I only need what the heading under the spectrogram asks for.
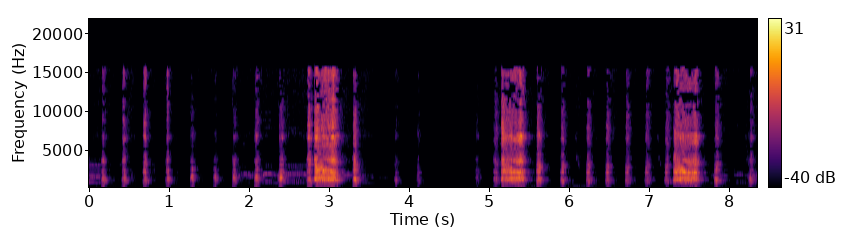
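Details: Hen lure call to draw a rooster: rhythmic clucks building into a loud cackle, a short silence, then renewed clucking with two more loud cackling bursts.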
